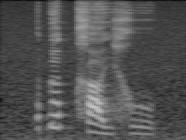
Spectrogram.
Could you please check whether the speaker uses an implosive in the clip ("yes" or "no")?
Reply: yes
